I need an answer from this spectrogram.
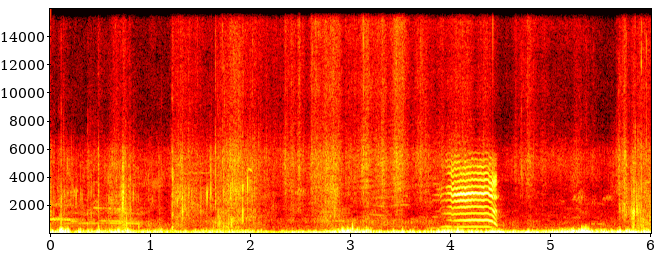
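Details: Goat eating grass outdoors; steady low rustling and chewing noise throughout, then a single short, nasal bleat with a slightly wavering pitch about two-thirds of the way in, lasting half a second.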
